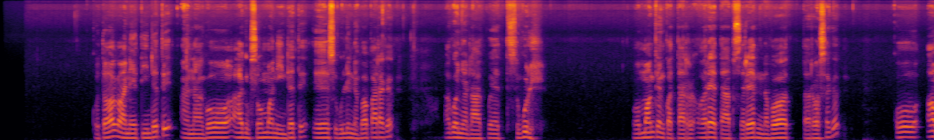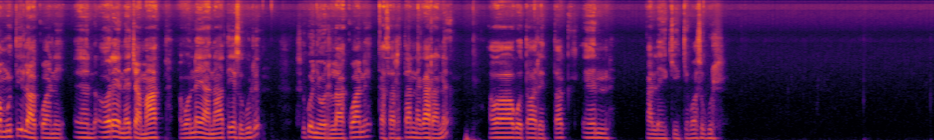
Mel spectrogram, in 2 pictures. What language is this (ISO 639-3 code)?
kln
